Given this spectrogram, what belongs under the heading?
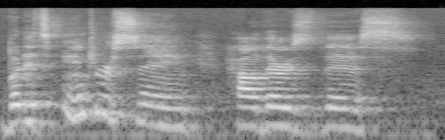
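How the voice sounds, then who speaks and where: A man's voice: sits high, lively intonation, moderate pace. Earnest American man in an echoey room. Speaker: discussion moderator, educator. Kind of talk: thoughtful unscripted discussion. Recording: echoey room, distant mic, faint noise.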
